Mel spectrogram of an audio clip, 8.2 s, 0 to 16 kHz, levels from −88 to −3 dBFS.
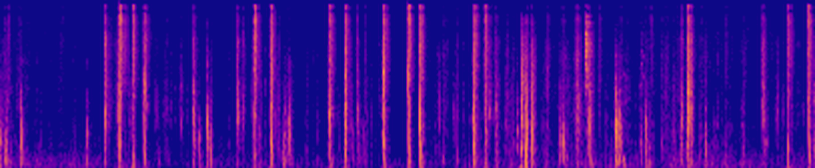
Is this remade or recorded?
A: recorded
